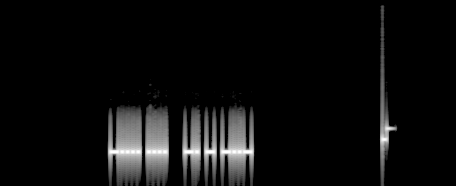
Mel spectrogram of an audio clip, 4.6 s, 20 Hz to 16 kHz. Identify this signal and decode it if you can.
Morse code, heard as a keyed tone, about 44 wpm, 690 Hz. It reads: 6H NTX
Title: Winter Field Day Exchanges Encore 45wpm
